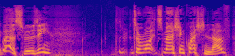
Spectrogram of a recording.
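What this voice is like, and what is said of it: Put-on accent for a commercial. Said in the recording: “I should do an accent for the commercial show. ... You have to do a new accent for the product.”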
